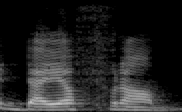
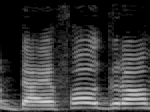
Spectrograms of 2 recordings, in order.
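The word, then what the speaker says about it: diaphragm: Bottom में होता है डायाफ्राम। बेटा इसको डायफाग्राम नहीं बोलते, इसकी स्पेलिंग ऐसी लगती है कि लगता है डायफाग्राम है, बट इट इज डायाफ्राम।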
